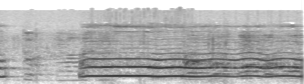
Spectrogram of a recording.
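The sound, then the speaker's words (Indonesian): A voice imitates a monkey call: a short rising hoot, then a loud, sustained howling "ooo" held for about two seconds, with no other talk. “Monyet bagaimana coba? Monyet bagaimana monyet?”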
